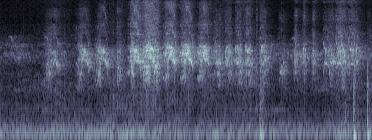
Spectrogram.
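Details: Sparrows chirping in a natural morning scene: dense, overlapping high chirps and tweets, busiest in the middle, with several callers heard at once and a few sharp clicks near the end.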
